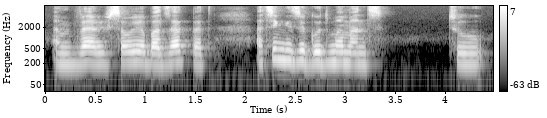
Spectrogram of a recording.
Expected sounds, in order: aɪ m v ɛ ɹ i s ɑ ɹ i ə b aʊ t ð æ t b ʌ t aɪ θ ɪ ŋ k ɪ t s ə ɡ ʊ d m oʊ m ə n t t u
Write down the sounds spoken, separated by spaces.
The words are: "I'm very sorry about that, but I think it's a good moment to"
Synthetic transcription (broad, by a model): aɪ m v ɛ ɹ i s ɑ ɹ i ə b aʊ t ð æ t b ʌ t aɪ θ ɪ ŋ k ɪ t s ə ɡ ʊ d m oʊ m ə n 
